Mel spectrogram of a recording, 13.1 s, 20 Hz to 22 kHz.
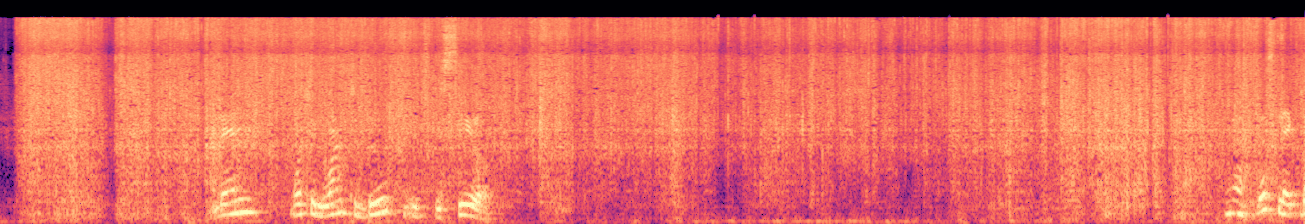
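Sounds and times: plastic bag crinkling: 0:00.0 - 0:13.0.

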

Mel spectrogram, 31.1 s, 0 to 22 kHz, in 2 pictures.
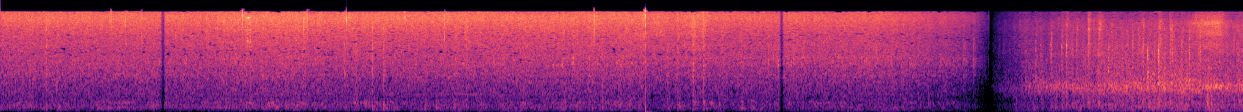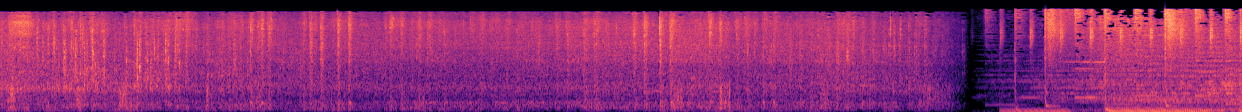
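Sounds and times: wheels clicking over rail joints: 0:00.2 - 0:10.3, 0:11.1 - 0:27.7
miniature train rolling on track: 0:00.2 - 0:27.6.

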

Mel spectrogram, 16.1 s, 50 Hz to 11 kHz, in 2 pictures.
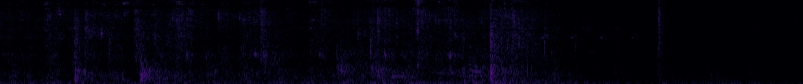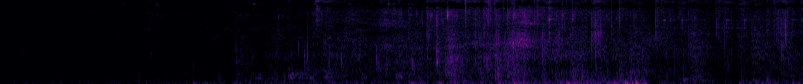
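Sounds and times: horse hoofbeats on soft dirt: 0:00.0 - 0:16.0.

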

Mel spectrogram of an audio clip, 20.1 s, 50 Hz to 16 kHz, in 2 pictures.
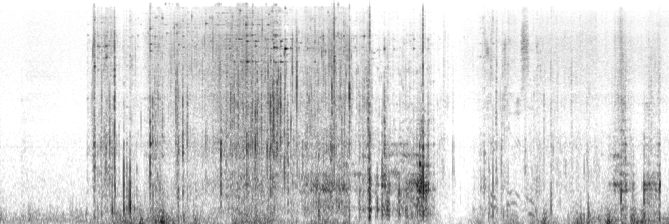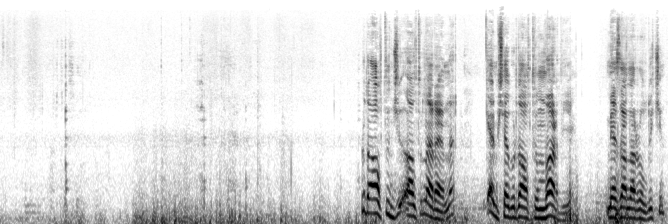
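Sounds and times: stone fragments clattering: 0:01.3 - 0:08.2
people talking: 0:07.3 - 0:08.2, 0:15.5 - 0:20.0.

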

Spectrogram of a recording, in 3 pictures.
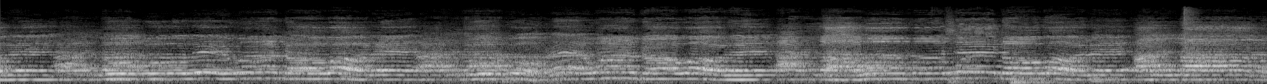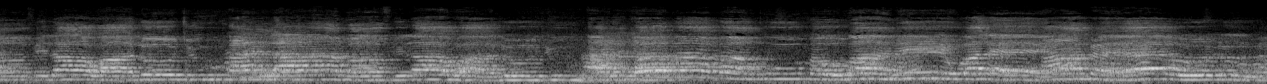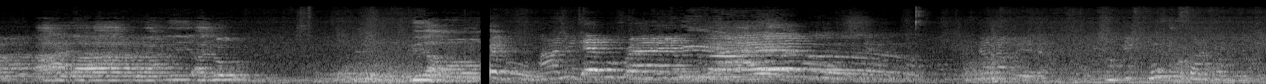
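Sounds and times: chanted singing with music: 0:00.0 - 0:27.4.

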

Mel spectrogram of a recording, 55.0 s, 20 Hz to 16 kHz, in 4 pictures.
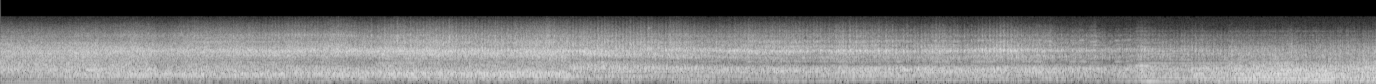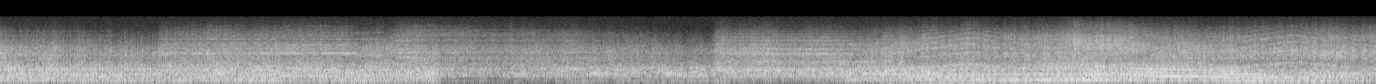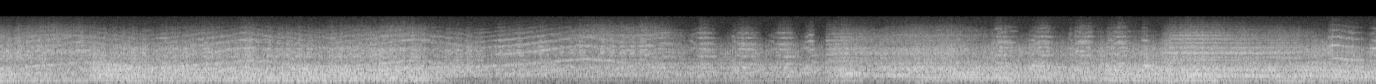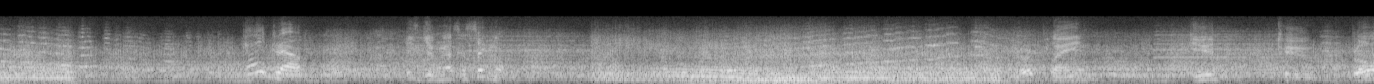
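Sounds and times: film music: 0:00.0 - 0:55.0
propeller aircraft engine drone: 0:00.0 - 0:55.0.

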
